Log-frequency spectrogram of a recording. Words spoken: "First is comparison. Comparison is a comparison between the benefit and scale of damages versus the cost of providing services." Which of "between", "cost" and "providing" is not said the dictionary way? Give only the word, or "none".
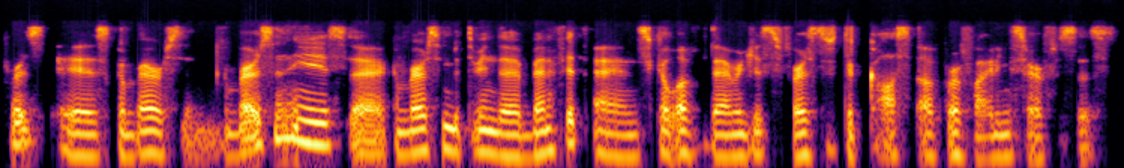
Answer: none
